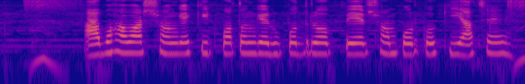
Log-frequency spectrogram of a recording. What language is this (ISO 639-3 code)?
ben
